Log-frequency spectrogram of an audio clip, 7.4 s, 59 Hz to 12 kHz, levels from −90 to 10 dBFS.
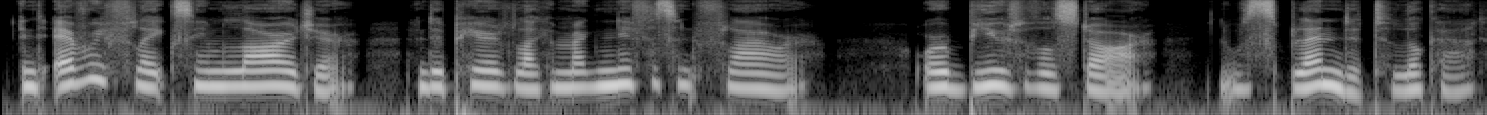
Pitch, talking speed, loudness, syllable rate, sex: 215 Hz, 160 wpm, -19 LUFS, 5.5 syllables/s, female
